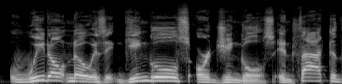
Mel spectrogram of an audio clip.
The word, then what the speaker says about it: Gingles: And we don't know, is it Gingles or Jingles? In fact, at the Supreme Court today in oral arguments, about half of them are saying Jingles and half of them are saying Gingles. It's Gingles, and nobody can institutionally remember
